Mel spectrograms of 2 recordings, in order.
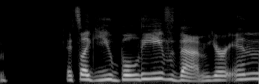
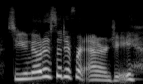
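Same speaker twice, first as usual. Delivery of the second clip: normal talking voice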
